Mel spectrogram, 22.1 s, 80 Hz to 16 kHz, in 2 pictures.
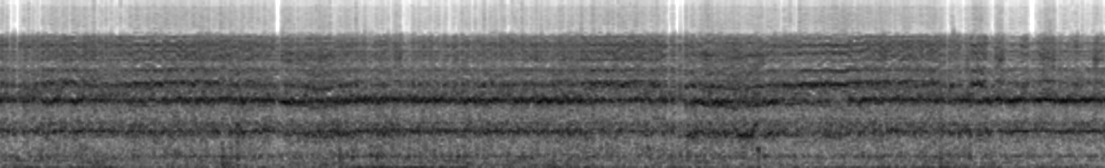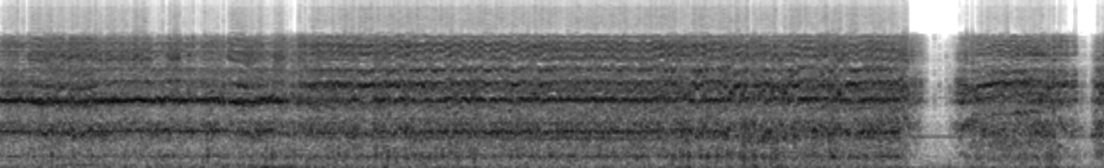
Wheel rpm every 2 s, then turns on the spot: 230, 220, 230, 220, 230, 230, 230, 210, 210, 200, 120.
20-22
